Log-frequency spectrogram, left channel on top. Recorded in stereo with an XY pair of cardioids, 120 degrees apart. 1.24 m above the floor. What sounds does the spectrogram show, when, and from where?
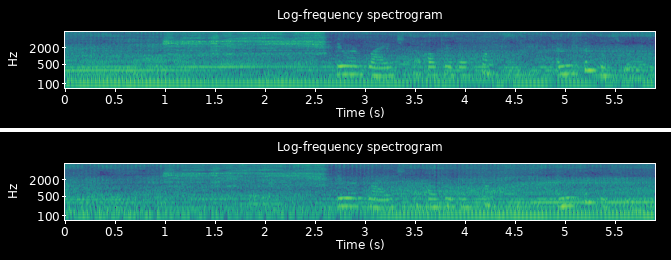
1.0 s cutlery clinking: 30° left, 5.5 m
2.7 s a woman speaking: 30° left, 2 m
